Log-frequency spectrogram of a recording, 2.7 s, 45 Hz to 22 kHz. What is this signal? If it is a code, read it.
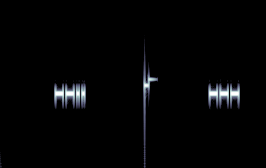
Morse code, heard as a keyed tone, about 45 wpm, 700 Hz. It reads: Z O
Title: Single Letter-Number - Rapid-Fire 45wpm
